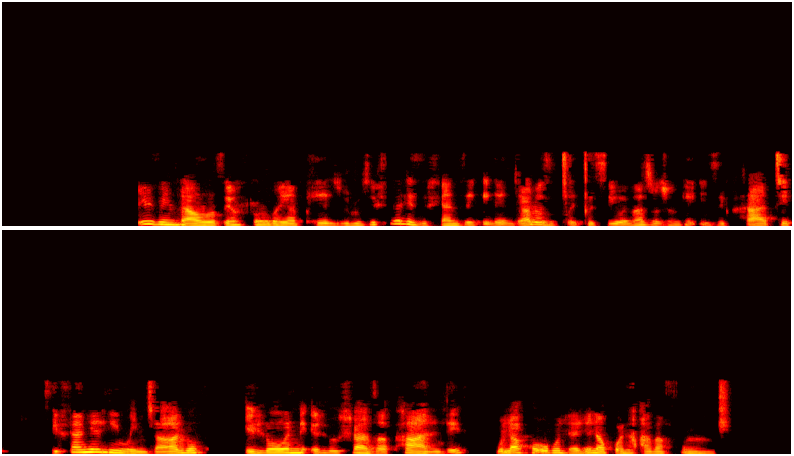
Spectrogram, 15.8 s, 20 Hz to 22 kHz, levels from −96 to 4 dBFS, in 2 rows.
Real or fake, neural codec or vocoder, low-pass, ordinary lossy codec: fake; codec, 24 kHz, 1 kbps, SNAC; 7.2 kHz; MP3, 32 kbps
